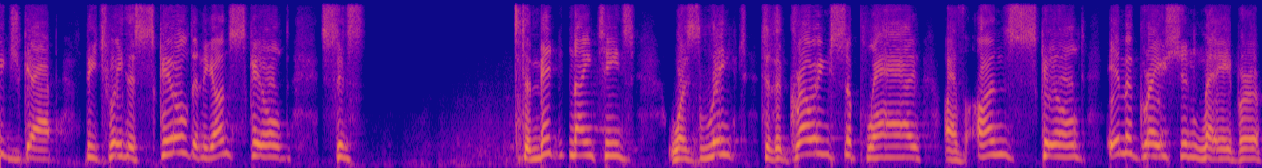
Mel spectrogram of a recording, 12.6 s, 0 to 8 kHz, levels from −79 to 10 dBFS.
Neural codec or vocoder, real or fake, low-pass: codec, 16 kHz, 2 kbps, FunCodec, trained on Chinese and English, 25 frames a second; fake; 7.2 kHz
